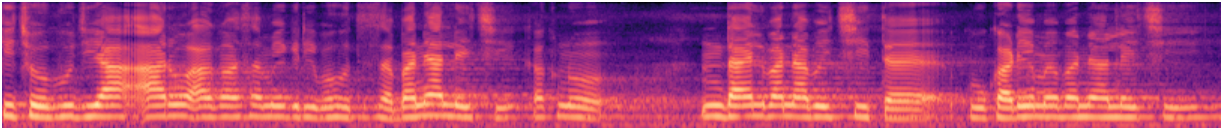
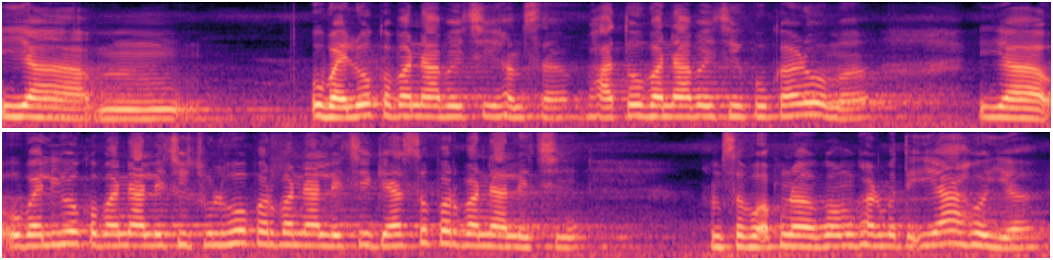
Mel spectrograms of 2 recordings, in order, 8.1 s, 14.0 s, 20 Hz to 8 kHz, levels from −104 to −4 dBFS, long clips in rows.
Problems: background sounds at intervals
